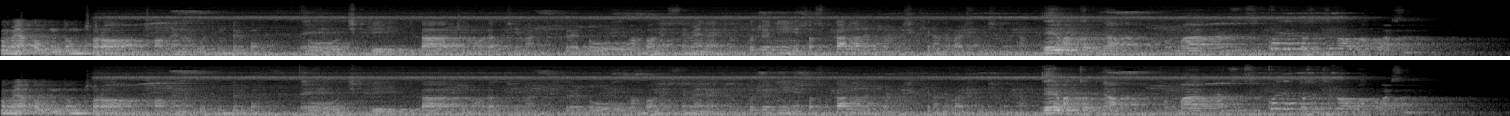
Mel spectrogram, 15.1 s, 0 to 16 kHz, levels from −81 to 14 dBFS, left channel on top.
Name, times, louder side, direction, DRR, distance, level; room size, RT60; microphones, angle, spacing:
voice 1, 0.0-2.7 3.1-10.3, left 1 dB, 20° left, 1 dB, 2.0 m, -28 dB
sound 1, 0.9-13.4, equal, 25° right, 3.1 m, -32 dB
voice 2, 10.4-14.1, equal, 50° right, 1 dB, 4.7 m, -27 dB
30.0 x 16.0 x 7.2 m, 2.2 s
head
